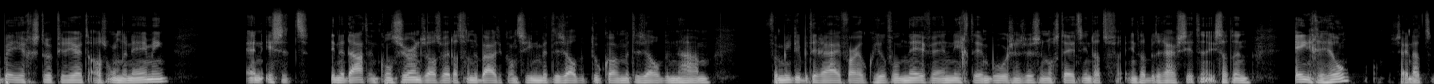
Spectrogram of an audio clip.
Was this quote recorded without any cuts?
yes; 0 cuts

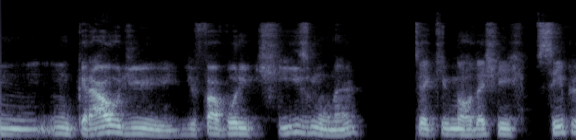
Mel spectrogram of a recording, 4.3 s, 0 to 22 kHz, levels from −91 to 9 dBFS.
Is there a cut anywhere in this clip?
yes; 1 cut; at 3.1 s

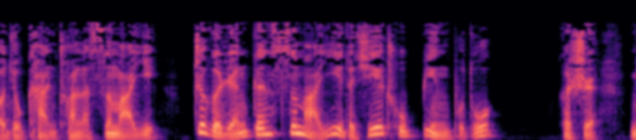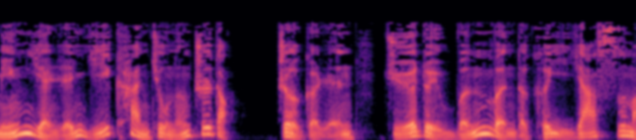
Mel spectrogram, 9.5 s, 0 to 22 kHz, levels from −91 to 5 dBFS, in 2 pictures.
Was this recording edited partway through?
yes; 1 cut; at 1.4 s

